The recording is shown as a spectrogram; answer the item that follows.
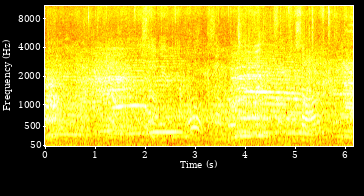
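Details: An angry cow on the rampage and charging while people bargain over livestock. It gives one long, low, steady moo near mid-clip, with some voices and a rough outdoor hum around it.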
